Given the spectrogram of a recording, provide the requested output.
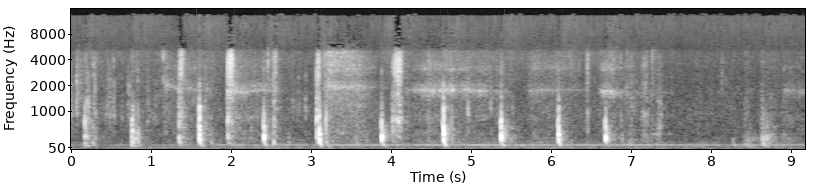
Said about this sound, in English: Keep going so he can hear your steps going down.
